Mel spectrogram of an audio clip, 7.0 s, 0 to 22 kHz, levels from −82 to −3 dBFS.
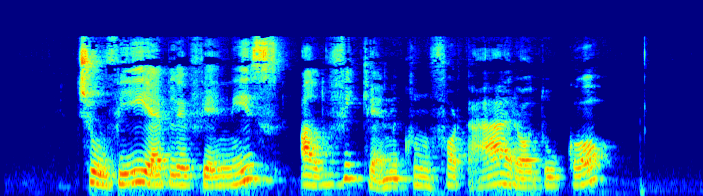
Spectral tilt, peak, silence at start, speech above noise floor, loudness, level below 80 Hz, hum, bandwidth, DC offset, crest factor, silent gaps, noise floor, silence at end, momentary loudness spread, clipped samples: -2.5 dB/octave; 0 dBFS; 0.8 s; 44 dB; -22 LUFS; -60 dBFS; none; 11.5 kHz; under 0.1%; 24 dB; none; -66 dBFS; 1 s; 14 LU; under 0.1%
